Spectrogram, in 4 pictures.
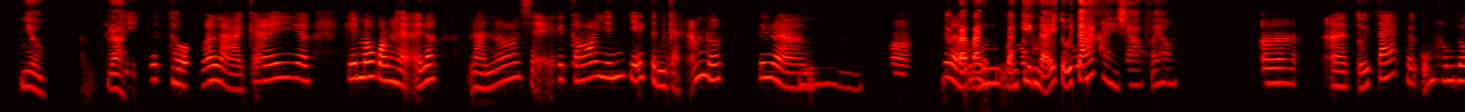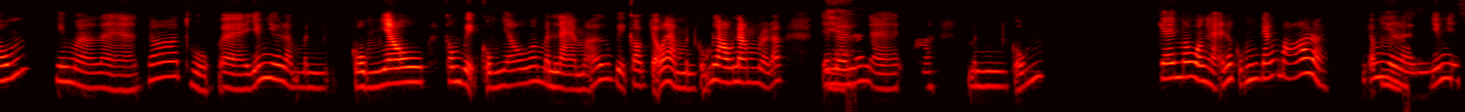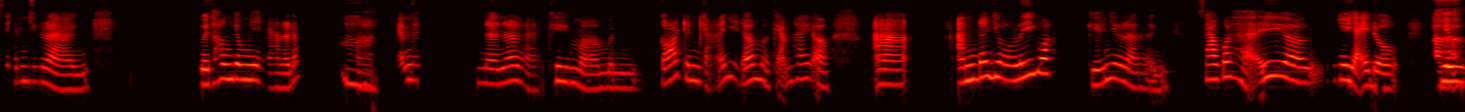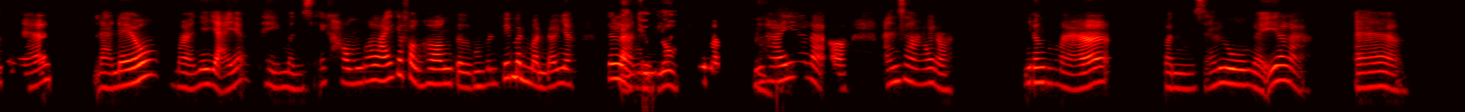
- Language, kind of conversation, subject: Vietnamese, podcast, Làm thế nào để bày tỏ ý kiến trái chiều mà vẫn tôn trọng?
- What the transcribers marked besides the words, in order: unintelligible speech; other background noise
